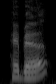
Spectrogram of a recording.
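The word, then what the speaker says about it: הבל: 이것도 근데 정확한 발음은 헤벨입니다. 헤벨.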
